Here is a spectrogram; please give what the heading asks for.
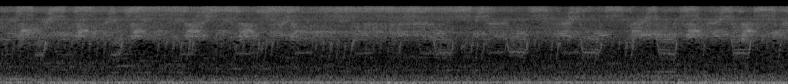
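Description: A summer chorus of cicadas makes a continuous, shrill buzz, with pulsing waves rising and falling through it. A faint low hum runs underneath.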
